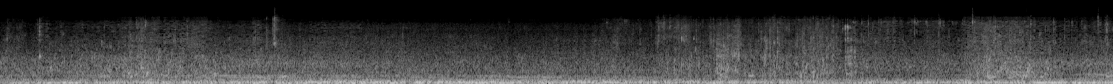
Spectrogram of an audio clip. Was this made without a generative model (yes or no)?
yes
